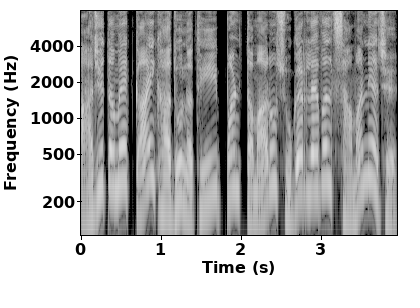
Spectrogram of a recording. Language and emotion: Gujarati, surprised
